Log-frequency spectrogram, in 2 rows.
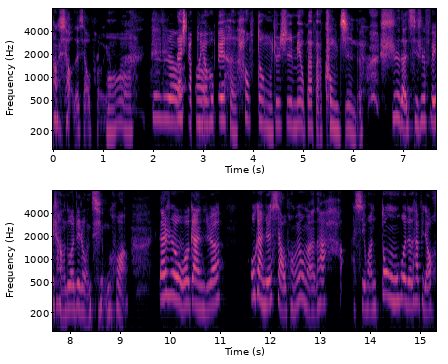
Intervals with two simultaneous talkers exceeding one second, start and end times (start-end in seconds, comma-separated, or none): none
